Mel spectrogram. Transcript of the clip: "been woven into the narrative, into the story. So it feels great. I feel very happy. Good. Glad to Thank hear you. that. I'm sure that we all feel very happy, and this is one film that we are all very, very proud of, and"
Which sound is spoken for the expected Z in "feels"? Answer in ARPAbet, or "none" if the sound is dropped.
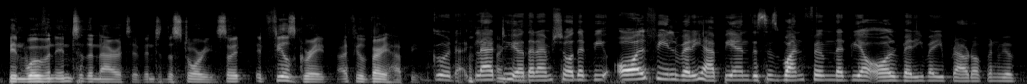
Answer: Z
